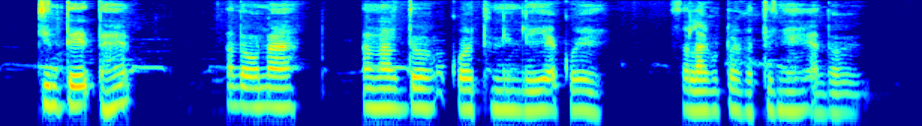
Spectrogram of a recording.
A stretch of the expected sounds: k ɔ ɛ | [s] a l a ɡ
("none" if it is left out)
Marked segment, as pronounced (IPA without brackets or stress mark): s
